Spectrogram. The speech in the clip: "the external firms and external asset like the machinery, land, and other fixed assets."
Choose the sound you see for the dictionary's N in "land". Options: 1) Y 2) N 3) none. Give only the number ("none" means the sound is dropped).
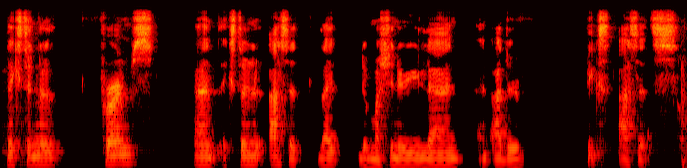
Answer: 2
